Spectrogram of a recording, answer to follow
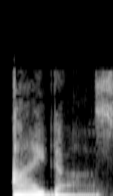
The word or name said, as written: aidos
